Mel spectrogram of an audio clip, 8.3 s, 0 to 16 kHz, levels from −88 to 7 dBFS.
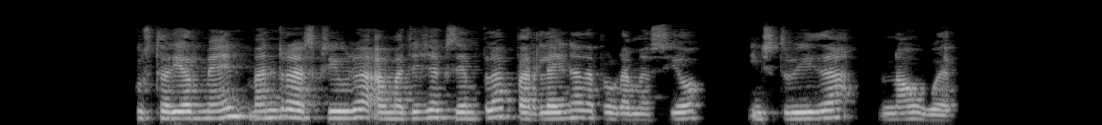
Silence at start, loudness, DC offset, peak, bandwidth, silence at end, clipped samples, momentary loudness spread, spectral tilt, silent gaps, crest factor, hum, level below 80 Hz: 1.05 s; -22 LUFS; under 0.1%; -4 dBFS; 7.6 kHz; 1.1 s; under 0.1%; 12 LU; -5.5 dB/octave; 5.31-5.61 s, 6.47-6.59 s; 18 dB; none; -66 dBFS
